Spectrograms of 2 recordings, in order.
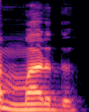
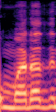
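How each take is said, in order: First: मर्द as one tight syllable, mard, with no vowel after r; correct reading. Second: मर्द stretched as ma-rad with a full extra vowel; wrong reading with full ra. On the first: Teacher giving pupils the right reading, मर्द as mard. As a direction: clip मर्द short as mard. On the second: Teacher showing pupils the wrong reading, मर्द as ma-rad. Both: Shown as a demonstration. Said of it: "आपको मर्द नहीं पढ़ना".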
